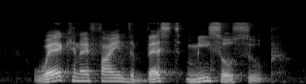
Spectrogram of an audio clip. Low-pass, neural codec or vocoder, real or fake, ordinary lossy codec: 7.2 kHz; none; real; none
